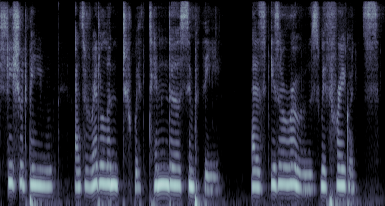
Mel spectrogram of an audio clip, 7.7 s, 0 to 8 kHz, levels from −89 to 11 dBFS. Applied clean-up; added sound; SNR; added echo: neural mask model DeepFilterNet 3.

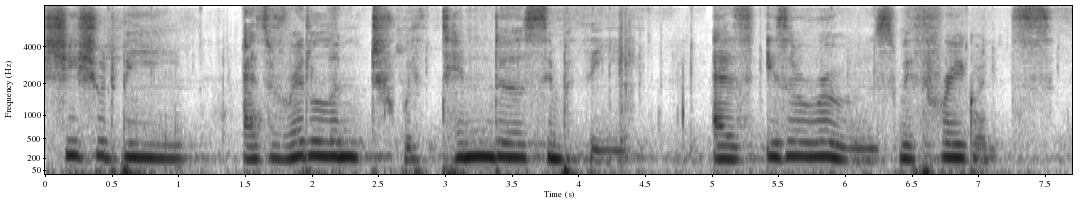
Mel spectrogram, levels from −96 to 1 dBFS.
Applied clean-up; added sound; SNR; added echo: neural separator model SepFormer DNS4.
